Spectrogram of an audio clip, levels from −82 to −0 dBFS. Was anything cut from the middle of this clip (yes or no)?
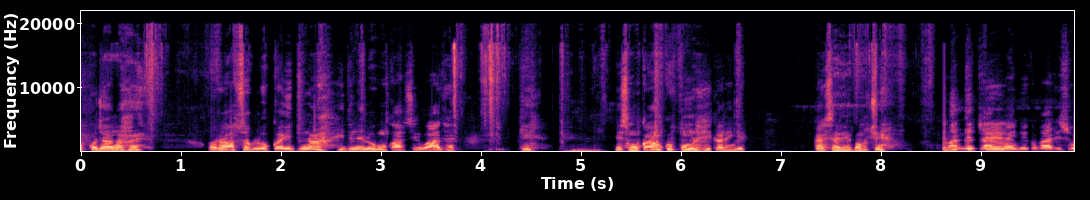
yes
